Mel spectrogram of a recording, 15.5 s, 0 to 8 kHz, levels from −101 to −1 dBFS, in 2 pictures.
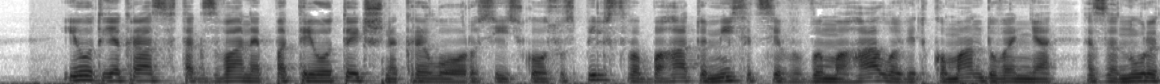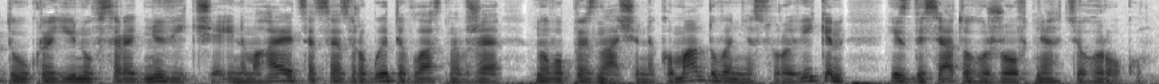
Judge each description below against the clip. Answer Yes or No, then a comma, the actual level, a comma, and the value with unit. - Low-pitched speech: Yes, low, 105 Hz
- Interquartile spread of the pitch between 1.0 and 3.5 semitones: Yes, average, 3.1 semitones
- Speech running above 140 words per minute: No, average, 125 wpm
